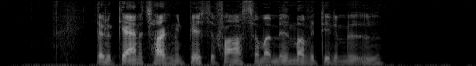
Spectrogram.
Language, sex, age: Danish, male, 25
